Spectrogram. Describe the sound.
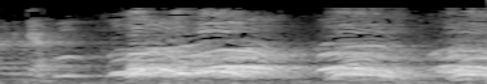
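Several voices imitate great horned owl hoots together during a science activity with first graders, giving three drawn-out, wavering hoots in a row. They are loud, with a short pause before each new hoot.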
